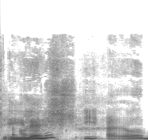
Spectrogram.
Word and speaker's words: Eilish: Eilish.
